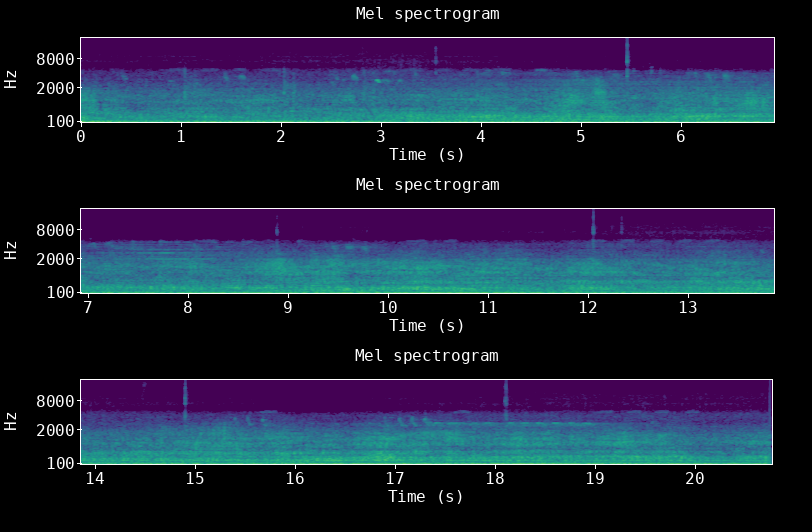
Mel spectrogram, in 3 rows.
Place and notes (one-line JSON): {"title": "Dabu, Baozhong Township - Firecrackers and fireworks", "date": "2017-03-01 15:26:00", "description": "Firecrackers and fireworks, sound of birds, Helicopter, Traffic sound", "latitude": "23.70", "longitude": "120.32", "altitude": "13", "timezone": "Asia/Taipei"}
